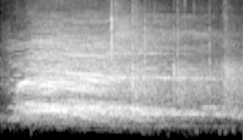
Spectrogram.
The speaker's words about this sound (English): Yeah, thank you. Yeah, you should cheer, yeah.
